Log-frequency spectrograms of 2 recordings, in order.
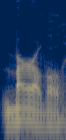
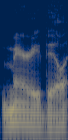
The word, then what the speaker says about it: Maryville: what post where is it sir marville it's pronounced merille if you're from there but it's you would pronounce it Maryville m a r y v i l l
